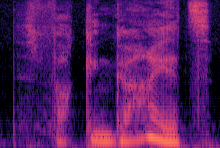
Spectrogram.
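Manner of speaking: hushed, half-whispered acted thinking; muttered inner confusion. Title clerk doubting her suspicion to herself, hushed whispery muttering. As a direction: puzzle it out slowly under your breath.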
